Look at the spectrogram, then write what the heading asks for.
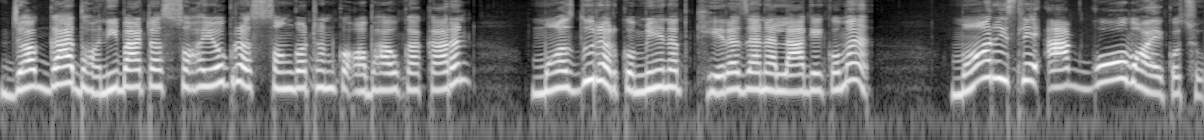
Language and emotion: Nepali, angry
